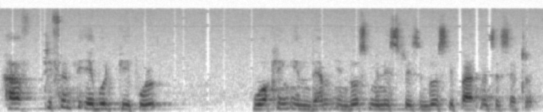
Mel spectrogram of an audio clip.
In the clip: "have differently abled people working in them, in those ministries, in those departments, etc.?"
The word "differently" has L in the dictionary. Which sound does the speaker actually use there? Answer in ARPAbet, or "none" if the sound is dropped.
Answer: L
